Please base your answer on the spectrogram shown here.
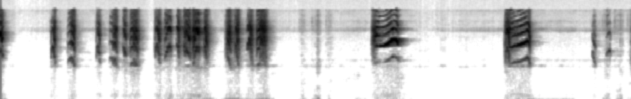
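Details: Morning lure from a little spiderhunter (sogon) to get other birds singing: scattered high chips quickening into a short rattle, then two separate loud, wavering slurred notes about a second apart.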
